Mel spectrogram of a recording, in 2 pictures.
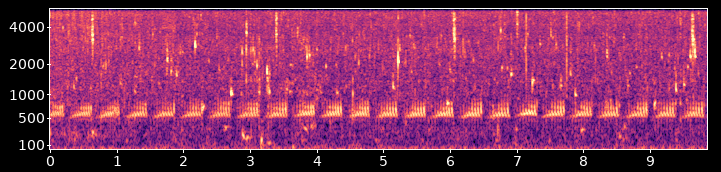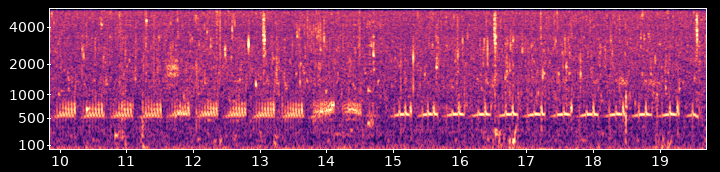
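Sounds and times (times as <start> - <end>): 
sonar-like biological sound: 0.0 - 19.6.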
